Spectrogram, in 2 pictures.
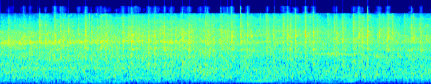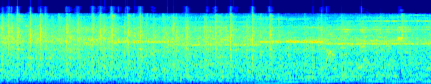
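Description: Subway train wheels clatter over rail joints.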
